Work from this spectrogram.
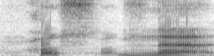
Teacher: صاد قاف دونوں پر پڑھے جائیں گے، حروف مستعلیہ میں سے ہیں. حسنى نا کو ایک الف کی مقدار کے برابر کھینچ کر پڑھیں گے وقف کی صورت میں بھی اور ملانے کی صورت میں بھی.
